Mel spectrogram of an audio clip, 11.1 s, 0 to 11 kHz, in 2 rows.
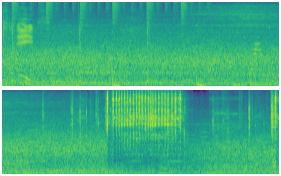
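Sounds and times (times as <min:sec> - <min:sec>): steady low rumble: 0:00.0 - 0:07.8
ratchet clicking rapidly: 0:07.5 - 0:09.3.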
